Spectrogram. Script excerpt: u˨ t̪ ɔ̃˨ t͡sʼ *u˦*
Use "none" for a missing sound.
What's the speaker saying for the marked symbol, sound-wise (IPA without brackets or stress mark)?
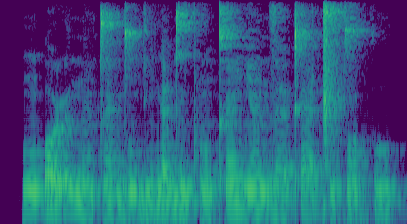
u˦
